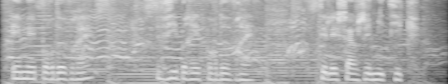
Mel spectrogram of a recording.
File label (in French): pub FR; Meetic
